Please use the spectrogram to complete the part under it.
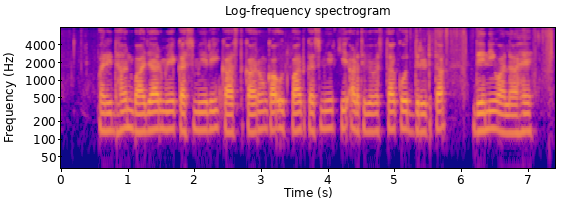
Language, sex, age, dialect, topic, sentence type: Hindi, male, 18-24, Garhwali, agriculture, statement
